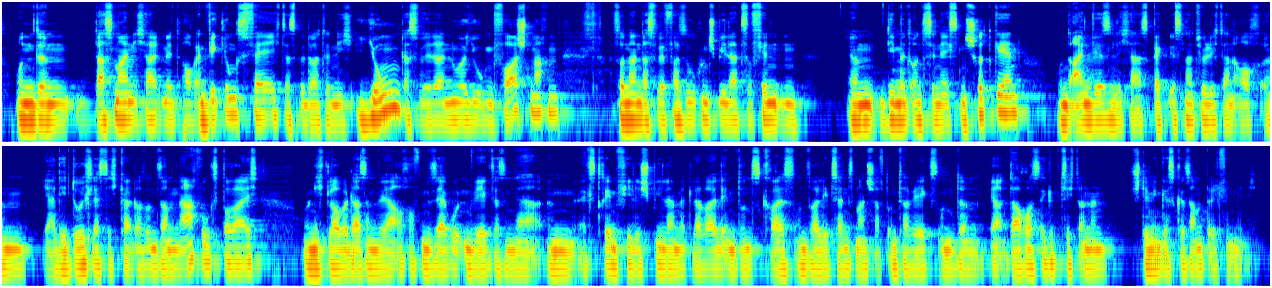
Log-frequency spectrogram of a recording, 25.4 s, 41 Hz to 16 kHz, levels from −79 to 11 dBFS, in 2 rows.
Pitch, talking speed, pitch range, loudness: 105 Hz, 210 wpm, 95-110 Hz, -20 LUFS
